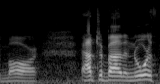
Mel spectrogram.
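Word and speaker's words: Meagher: Many people say meager, but the Irish pronunciation is a soft G, Marr.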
